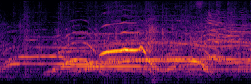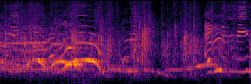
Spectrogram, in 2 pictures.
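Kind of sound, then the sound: crowd, audience applause and cheering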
